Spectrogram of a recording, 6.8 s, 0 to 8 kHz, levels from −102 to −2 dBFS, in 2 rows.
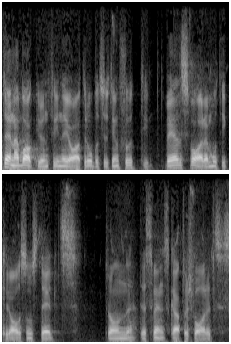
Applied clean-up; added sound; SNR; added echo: neural mask model RNNoise.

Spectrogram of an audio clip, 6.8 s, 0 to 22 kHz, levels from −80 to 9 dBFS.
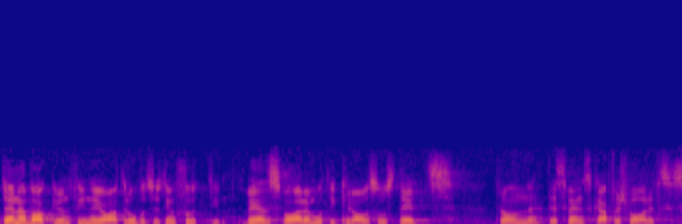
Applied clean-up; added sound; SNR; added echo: none; none; none; none.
